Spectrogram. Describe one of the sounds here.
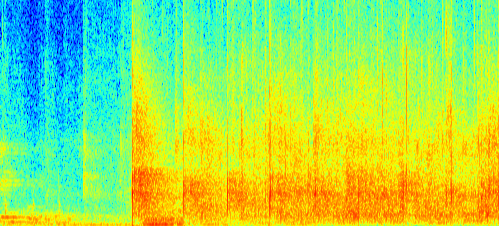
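An audience applauds in a room.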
